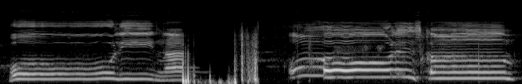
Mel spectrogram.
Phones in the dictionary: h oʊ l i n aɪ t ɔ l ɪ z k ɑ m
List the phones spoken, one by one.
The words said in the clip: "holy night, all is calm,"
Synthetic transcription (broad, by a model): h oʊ l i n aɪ ɔ l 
